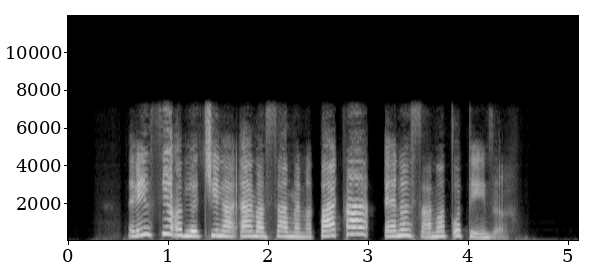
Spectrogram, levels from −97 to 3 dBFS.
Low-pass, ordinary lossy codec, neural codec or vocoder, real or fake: 7.2 kHz; none; codec, 16 kHz, 0.5 kbps, FreqCodec, larger model; fake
